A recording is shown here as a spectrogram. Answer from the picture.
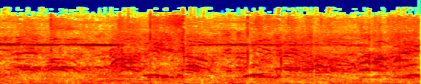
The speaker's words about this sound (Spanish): gritos y con insultos contra el presidente del gobierno, Pedro Sánchez. Traidor, sinvergüenza, gritos también cuando Sánchez abandonaba el palco de autoridades junto a los reyes y la princesa Leonor contra el expresidente catalán Carles Puigdemont.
